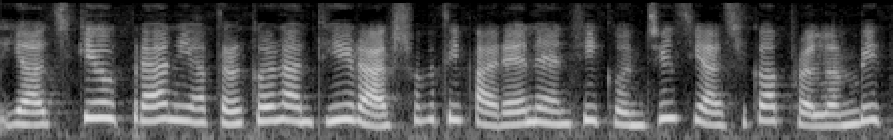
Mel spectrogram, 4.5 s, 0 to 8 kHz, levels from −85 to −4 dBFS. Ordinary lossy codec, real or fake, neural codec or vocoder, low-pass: none; fake; codec, 16 kHz, 1.1 kbps, Voila-Tokenizer; none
